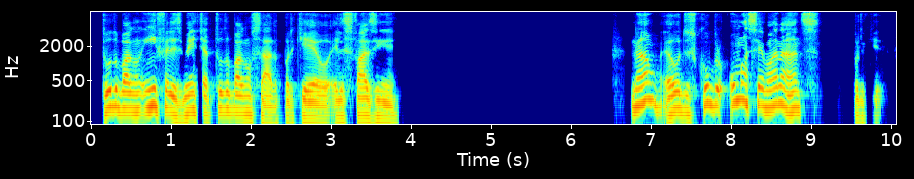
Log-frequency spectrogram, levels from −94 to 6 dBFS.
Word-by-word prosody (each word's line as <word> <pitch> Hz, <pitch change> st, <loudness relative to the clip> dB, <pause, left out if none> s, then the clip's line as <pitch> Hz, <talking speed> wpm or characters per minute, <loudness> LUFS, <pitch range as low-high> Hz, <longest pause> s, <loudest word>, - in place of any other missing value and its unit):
Tudo 175 Hz, +4 st, +3 dB
bagun 155 Hz, -2 st, +2 dB
infelizmente 150 Hz, -, 0 dB
é 135 Hz, -, +1 dB
tudo 155 Hz, +4 st, -3 dB
bagunçado. 135 Hz, -, 0 dB
Porque 105 Hz, +4 st, -5 dB
eu 105 Hz, -3 st, +1 dB
eles 110 Hz, -1 st, -3 dB
fazem 115 Hz, -6 st, 0 dB, 2.9 s
Não, 195 Hz, +1 st, +1 dB
eu 145 Hz, +6 st, +2 dB
descubro 180 Hz, +7 st, -1 dB
uma 220 Hz, +1 st, +1 dB
semana 190 Hz, -1 st, +2 dB
antes. 155 Hz, +1 st, -1 dB, 0.4 s
Porque -, -, -11 dB
150 Hz, 100 wpm, -24 LUFS, 125-180 Hz, 2.9 s, Tudo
